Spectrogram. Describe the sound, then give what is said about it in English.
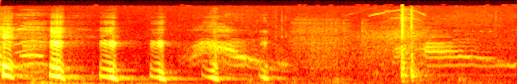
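A kid outside imitates a cat with a quick run of about six short, high meows in steady rhythm, followed by a brief scuffing noise and quiet. “I mean, these kids make tactics where they outside making cat sounds and shit.”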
